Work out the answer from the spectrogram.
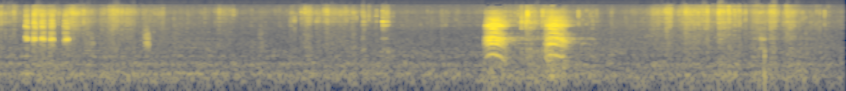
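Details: California scrub-jay calling at a ground bird feeder uphill from a cabin, warm September morning in fall: a pair of rasping, arched calls half a second apart midway, with scattered faint chirps from other birds before and after.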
